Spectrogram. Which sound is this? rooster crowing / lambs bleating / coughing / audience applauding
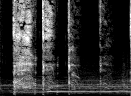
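coughing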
